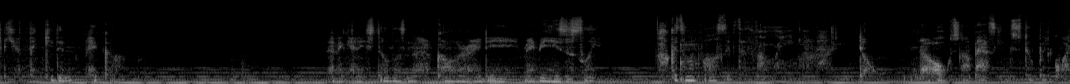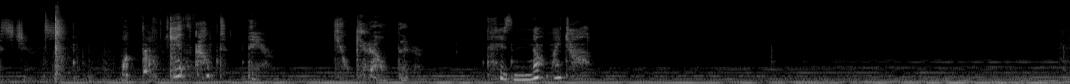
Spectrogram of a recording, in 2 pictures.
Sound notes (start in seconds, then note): 11.2 hand slaps; 17.7 soft suspenseful music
